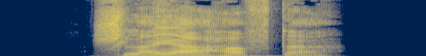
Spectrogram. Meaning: 1. comparative degree of schleierhaft 2. inflection of schleierhaft: strong/mixed nominative masculine singular 3. inflection of schleierhaft: strong genitive/dative feminine singular
- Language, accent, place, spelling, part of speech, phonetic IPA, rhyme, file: German, Germany, Berlin, schleierhafter, adjective, [ˈʃlaɪ̯ɐhaftɐ], -aɪ̯ɐhaftɐ, De-schleierhafter.ogg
